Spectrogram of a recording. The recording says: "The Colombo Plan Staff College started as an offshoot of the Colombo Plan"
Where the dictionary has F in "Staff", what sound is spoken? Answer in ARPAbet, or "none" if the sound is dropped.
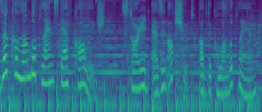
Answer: F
